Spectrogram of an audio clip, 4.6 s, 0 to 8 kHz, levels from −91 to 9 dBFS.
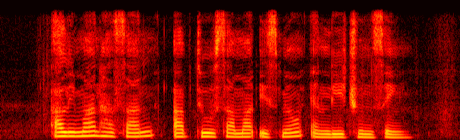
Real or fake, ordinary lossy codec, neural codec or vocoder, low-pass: real; none; none; 7.2 kHz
